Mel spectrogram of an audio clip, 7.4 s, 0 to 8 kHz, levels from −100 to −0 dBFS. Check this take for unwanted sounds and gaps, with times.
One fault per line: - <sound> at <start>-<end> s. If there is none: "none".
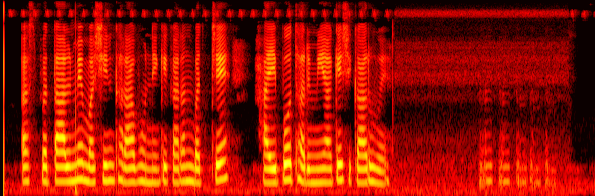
- laugh at 6.0-7.0 s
